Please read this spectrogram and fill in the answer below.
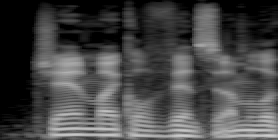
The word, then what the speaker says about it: Jan: It's Jan, pronounced Jan, like pronounce, jam, it's Jan, but with an N.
